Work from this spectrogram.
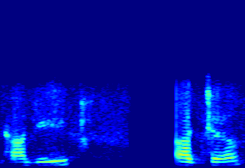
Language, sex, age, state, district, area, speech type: Punjabi, male, 60+, Punjab, Bathinda, urban, conversation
